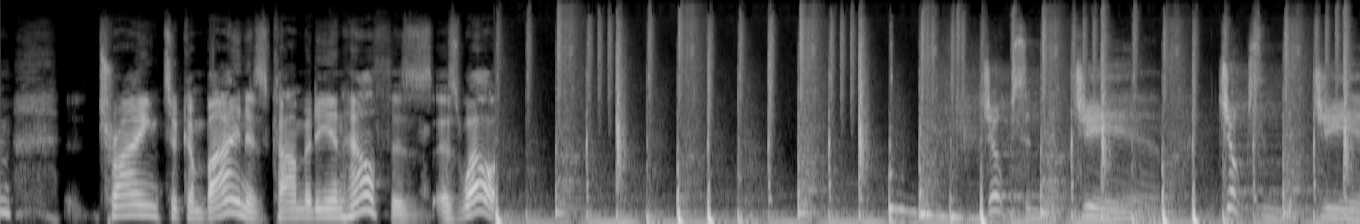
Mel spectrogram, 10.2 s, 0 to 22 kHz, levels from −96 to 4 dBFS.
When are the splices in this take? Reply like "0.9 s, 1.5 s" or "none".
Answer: 3.7 s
